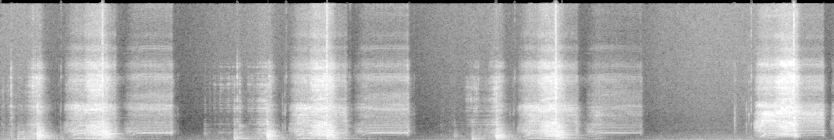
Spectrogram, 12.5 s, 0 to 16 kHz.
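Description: Milwaukee M12 cordless rivet gun pulling blind rivets in repeated cycles. In each one the motor whirs with its pitch sagging and wavering under load, then runs on with a short steady whine before stopping. Three full cycles come about three and a half seconds apart, and a fourth starts near the end.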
